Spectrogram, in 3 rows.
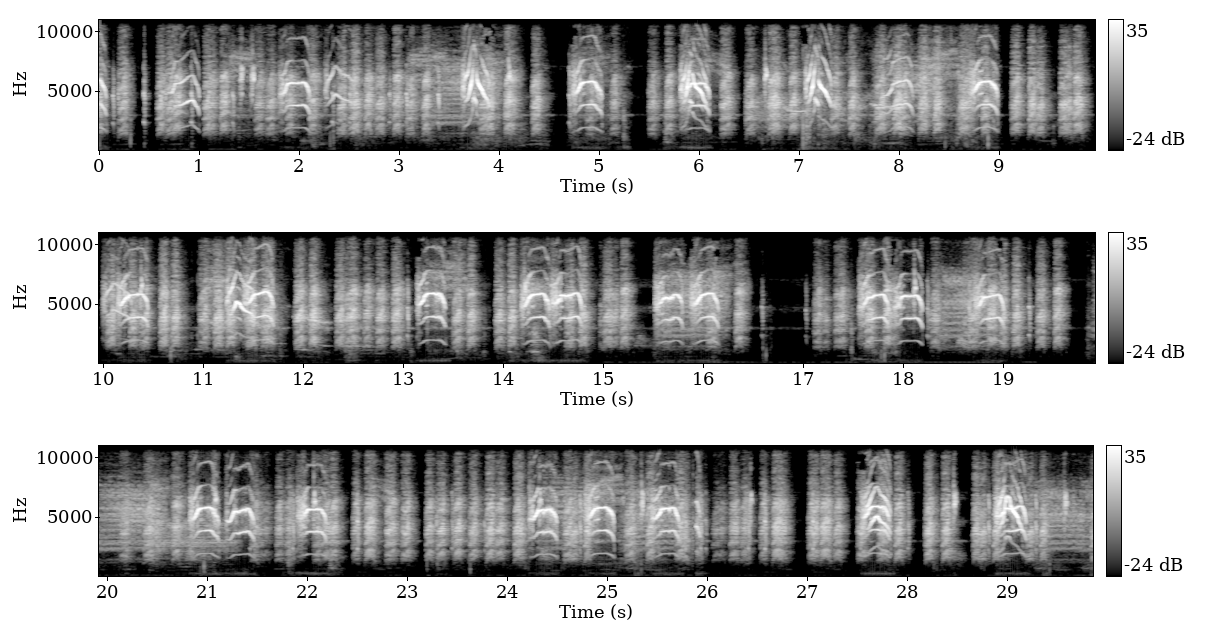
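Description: Bird-lure recording of small garden birds mixed together (olive-backed sunbird, bar-winged prinia, sooty-headed bulbul and sirtu), calling busily. High arched chirps repeat a couple of times a second, with a brief break about 17 seconds in.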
